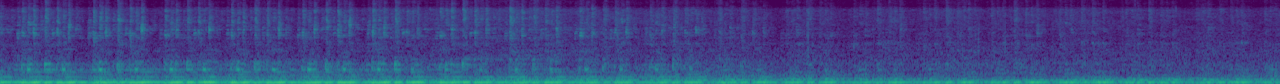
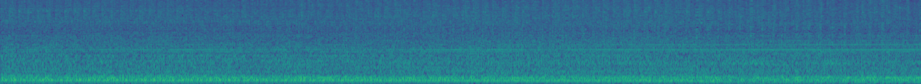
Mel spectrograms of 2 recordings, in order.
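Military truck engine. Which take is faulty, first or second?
first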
